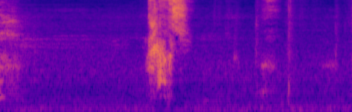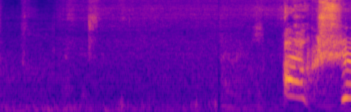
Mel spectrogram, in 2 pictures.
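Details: Sneezes shown as different types of sneezes: two loud, sudden sneezes separated by quiet room noise, the second longer with a voiced finish.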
